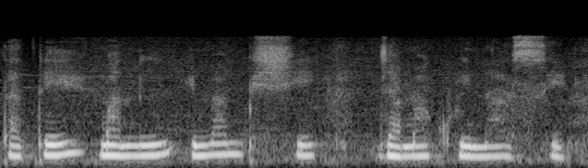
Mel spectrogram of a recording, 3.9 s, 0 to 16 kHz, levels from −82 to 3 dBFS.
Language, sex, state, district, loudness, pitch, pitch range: Nagamese, female, Nagaland, Dimapur, -15 LUFS, 185 Hz, 180-195 Hz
